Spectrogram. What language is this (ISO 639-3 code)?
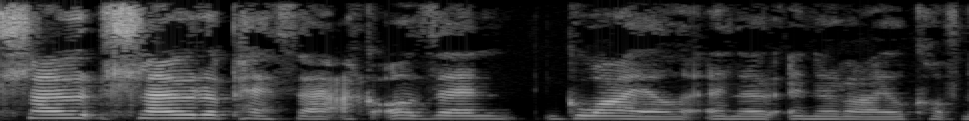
cym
